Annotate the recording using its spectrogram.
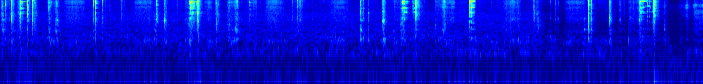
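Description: Thin aluminum cooling fins clicking and scraping as they are pushed along a brass cylinder and over its threaded end with a plastic pusher. Irregular light metallic clicks, several close together near the start and again around the middle.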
